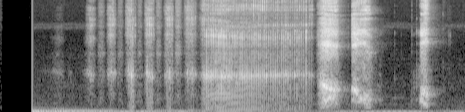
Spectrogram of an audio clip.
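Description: Loud, raspy snoring from someone sleeping under a coffee table, starting with a series of short rattling breaths and building to several heavy, harsh snorts near the end, with no talking.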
